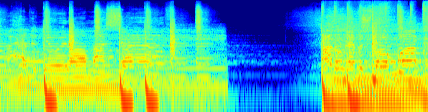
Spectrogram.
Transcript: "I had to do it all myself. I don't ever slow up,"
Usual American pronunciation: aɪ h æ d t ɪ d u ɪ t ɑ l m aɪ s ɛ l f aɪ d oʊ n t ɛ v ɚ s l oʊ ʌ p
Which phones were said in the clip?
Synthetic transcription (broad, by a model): aɪ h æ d t ɪ d u ɪ t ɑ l m aɪ s ɛ l f aɪ d oʊ n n ɛ v ɚ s oʊ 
